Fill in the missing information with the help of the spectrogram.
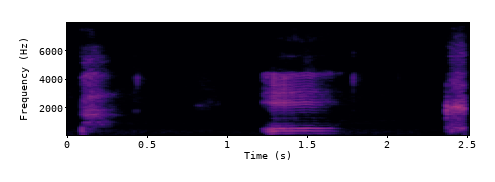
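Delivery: each sound of "P, I, K" said separately with a pause between. Shown as a demonstration. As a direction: say "P, I, K" as three isolated phonics sounds, not letter names. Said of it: "write while saying the sounds".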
